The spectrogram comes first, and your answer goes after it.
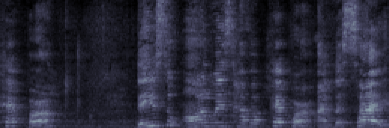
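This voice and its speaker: The woman speaks at a fairly slow pace. Audible room echo and noticeable background noise are present. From Saint Vincent and the Grenadines. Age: old. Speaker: cooking video host. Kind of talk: cooking tutorial. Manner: casual, conversational.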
